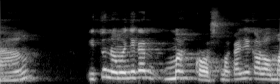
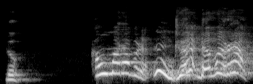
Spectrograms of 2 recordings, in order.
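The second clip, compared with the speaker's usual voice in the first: high-pitched voice; 9 semitones higher, 4 dB louder, faster than usual. Shown as a demonstration. Husband asks wife if she is angry, high-pitched. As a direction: pitch jumps way up, tense and loud. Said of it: "Coba tinggi suaranya".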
